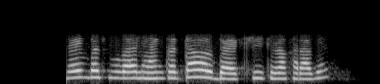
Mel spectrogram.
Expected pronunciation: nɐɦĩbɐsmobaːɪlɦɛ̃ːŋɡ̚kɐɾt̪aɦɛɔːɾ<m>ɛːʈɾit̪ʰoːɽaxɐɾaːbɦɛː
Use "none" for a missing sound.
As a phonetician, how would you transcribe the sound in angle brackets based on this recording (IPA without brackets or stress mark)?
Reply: b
